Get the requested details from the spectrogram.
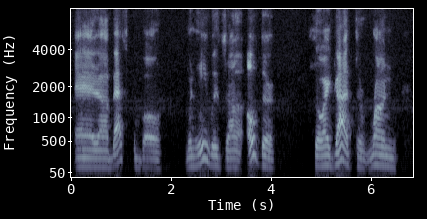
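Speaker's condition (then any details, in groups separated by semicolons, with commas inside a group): Spinocerebellar ataxia type 7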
